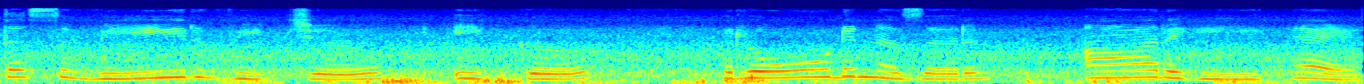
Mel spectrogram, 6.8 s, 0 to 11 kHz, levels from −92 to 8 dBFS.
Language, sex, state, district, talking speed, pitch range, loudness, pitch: Punjabi, female, Punjab, Kapurthala, 70 wpm, 205-265 Hz, -19 LUFS, 220 Hz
